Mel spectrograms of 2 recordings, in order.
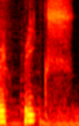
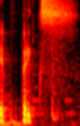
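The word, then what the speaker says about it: E-Prix: O EPRIX, não sei. EPRIX. EPRI. EPRI. Né, vamos, vamos usar a pronúncia correta aqui.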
